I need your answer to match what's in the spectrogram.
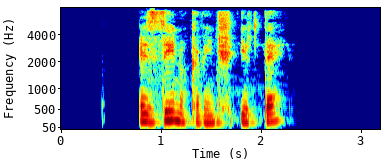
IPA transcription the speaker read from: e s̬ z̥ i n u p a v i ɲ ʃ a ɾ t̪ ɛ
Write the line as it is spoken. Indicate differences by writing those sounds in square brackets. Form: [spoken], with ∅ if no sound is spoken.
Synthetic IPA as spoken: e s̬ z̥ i n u [k] a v i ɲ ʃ [i] ɾ t̪ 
